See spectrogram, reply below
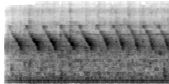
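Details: Atlantic canary singing on a bright morning while koi are watched: a rapid run of short whistled notes, each sliding downward, about six per second, over a steady low hum.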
